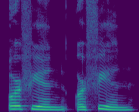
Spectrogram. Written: orphean

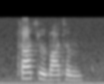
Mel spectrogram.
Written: throttlebottom

